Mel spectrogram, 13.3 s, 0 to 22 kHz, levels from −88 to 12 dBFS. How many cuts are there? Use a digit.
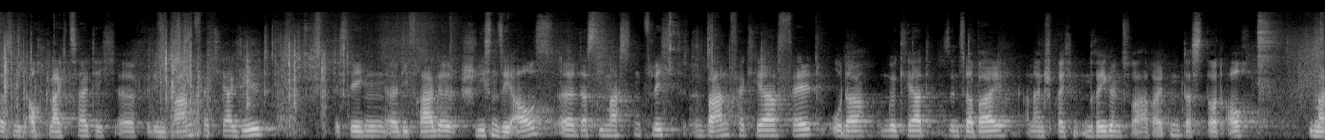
2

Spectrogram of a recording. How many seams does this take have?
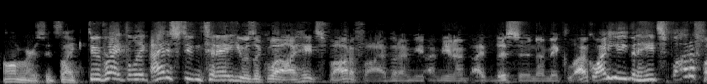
3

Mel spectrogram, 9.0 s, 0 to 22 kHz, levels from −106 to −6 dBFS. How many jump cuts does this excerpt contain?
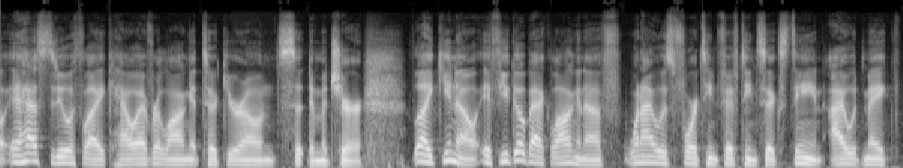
1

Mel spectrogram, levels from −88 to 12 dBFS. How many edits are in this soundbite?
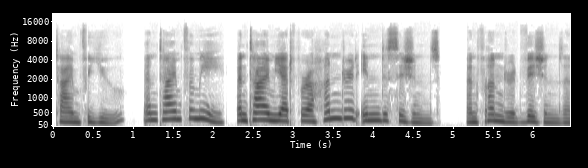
2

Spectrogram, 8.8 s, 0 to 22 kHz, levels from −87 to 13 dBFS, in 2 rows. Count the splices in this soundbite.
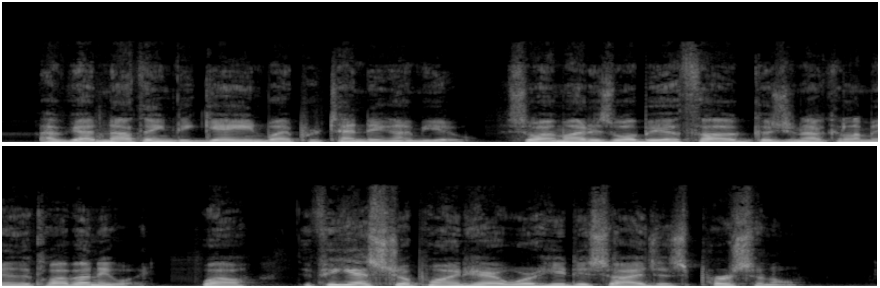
2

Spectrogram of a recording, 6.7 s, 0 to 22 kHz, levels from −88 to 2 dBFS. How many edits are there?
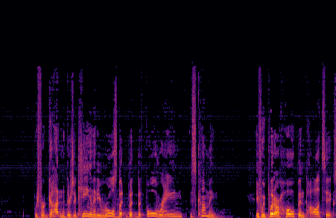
5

